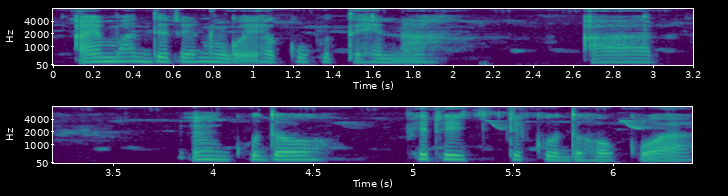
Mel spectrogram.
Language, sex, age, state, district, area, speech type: Santali, female, 30-45, Jharkhand, Pakur, rural, spontaneous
